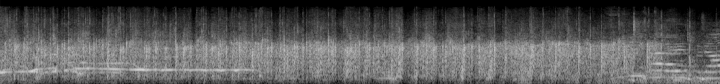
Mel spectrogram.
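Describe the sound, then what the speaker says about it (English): Sustained applause from an audience at a school dramatic reading competition, steady and full for several seconds as a professor is welcomed to the podium, with a few faint voices mixed into the clapping. "Give a round of applause,"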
